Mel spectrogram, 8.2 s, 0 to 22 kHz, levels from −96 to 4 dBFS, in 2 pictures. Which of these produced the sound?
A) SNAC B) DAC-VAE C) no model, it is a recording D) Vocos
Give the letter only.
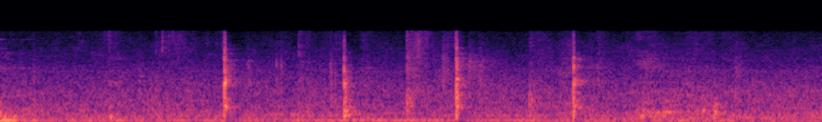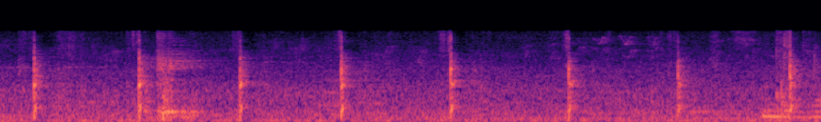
C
